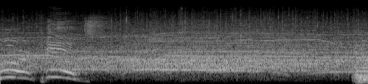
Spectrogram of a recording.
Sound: cheering

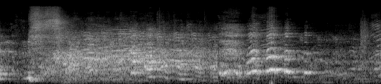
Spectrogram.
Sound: laughter from audience

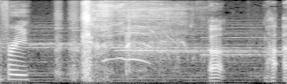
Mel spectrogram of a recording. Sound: laughter

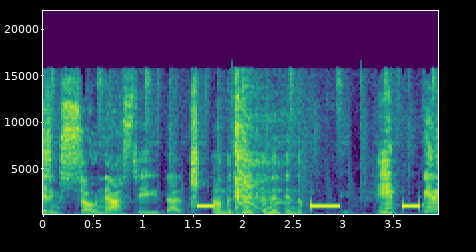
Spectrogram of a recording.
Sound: beep

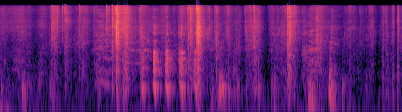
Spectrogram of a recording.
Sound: laughs

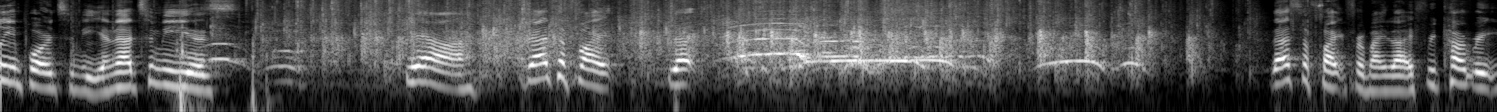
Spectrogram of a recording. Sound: applause

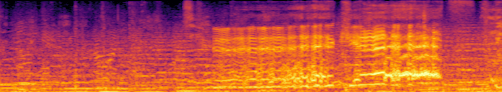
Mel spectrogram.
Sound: growling

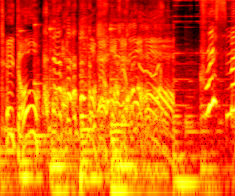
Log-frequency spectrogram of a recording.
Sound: laughing

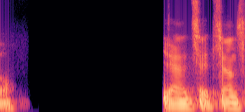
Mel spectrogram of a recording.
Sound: pause

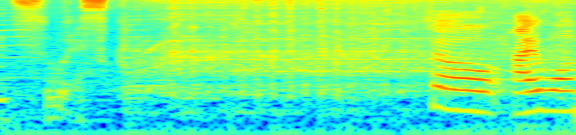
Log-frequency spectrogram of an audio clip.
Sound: whirring

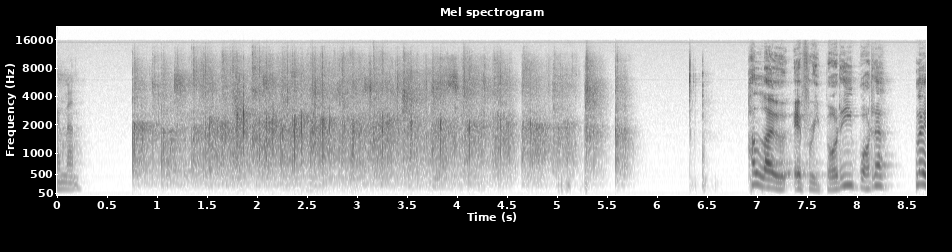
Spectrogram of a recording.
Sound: applause

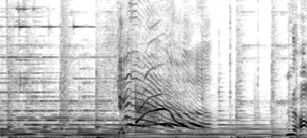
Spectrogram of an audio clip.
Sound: cheering

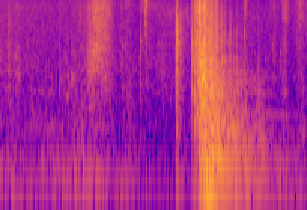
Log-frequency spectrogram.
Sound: slam

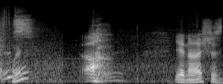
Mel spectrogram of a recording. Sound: laughs

